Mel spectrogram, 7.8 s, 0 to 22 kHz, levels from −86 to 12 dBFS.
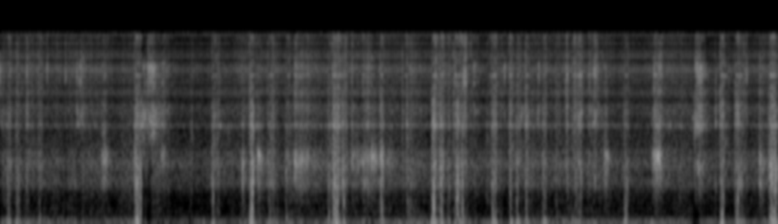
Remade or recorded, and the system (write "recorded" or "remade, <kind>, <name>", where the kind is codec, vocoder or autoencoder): remade, codec, HILCodec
